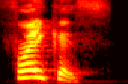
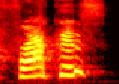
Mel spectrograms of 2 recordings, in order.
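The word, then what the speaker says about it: fracas: Frecus, not Fracus. Frecus.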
